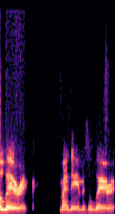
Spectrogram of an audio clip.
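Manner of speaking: sighing heavily. A frightened character introduces himself by name, with a heavy sigh. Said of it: "sighs heavily and kind of goes".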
